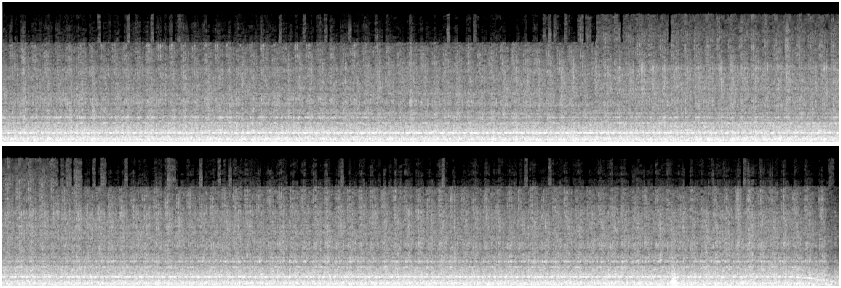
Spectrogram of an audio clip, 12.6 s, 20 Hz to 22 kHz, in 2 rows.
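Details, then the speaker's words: Singer SE9185 sewing and embroidery machine sewing buttonhole number 2 via the Start/Stop button: an even motor hum with a steady needle rhythm and a light whine throughout, stopping cleanly before the automatic thread cut. It sews normally. "aí eu aperto o botão Start Stop e ela vai começar agora a fazer a casinha de botão."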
